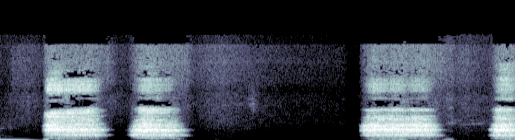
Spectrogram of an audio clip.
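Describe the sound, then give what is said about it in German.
A voice imitates panting, making four loud, breathy huffs in an uneven rhythm, two quick ones, a long pause, then two more. “Ja, dieses Hecheln.”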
